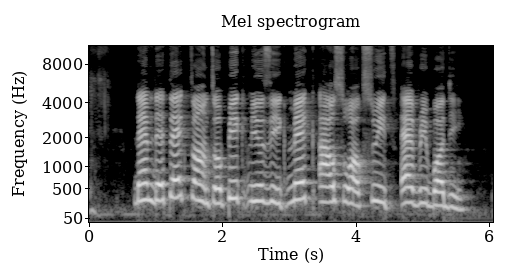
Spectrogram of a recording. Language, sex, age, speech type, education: Nigerian Pidgin, female, 15-29, spontaneous, tertiary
